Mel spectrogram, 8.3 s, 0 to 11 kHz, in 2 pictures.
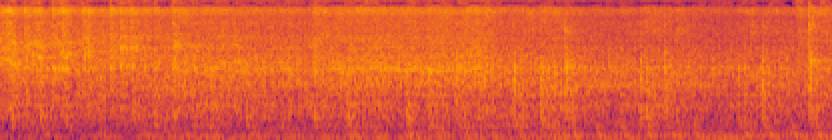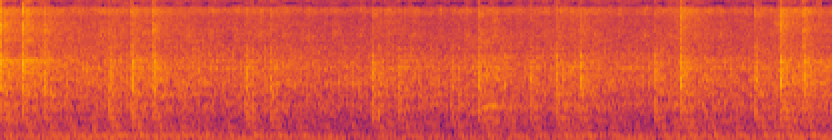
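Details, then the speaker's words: Fire-damaged diesel in 1989 Sambron D2000 telehandler after wiring-fault fire, running at about half throttle; steady, even diesel rumble with no knocks, misses or hunting; engine sounds healthy and worth salvaging. "put back the engine sounds lovely I know I'm pleased with that can't believe it actually runs all right"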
